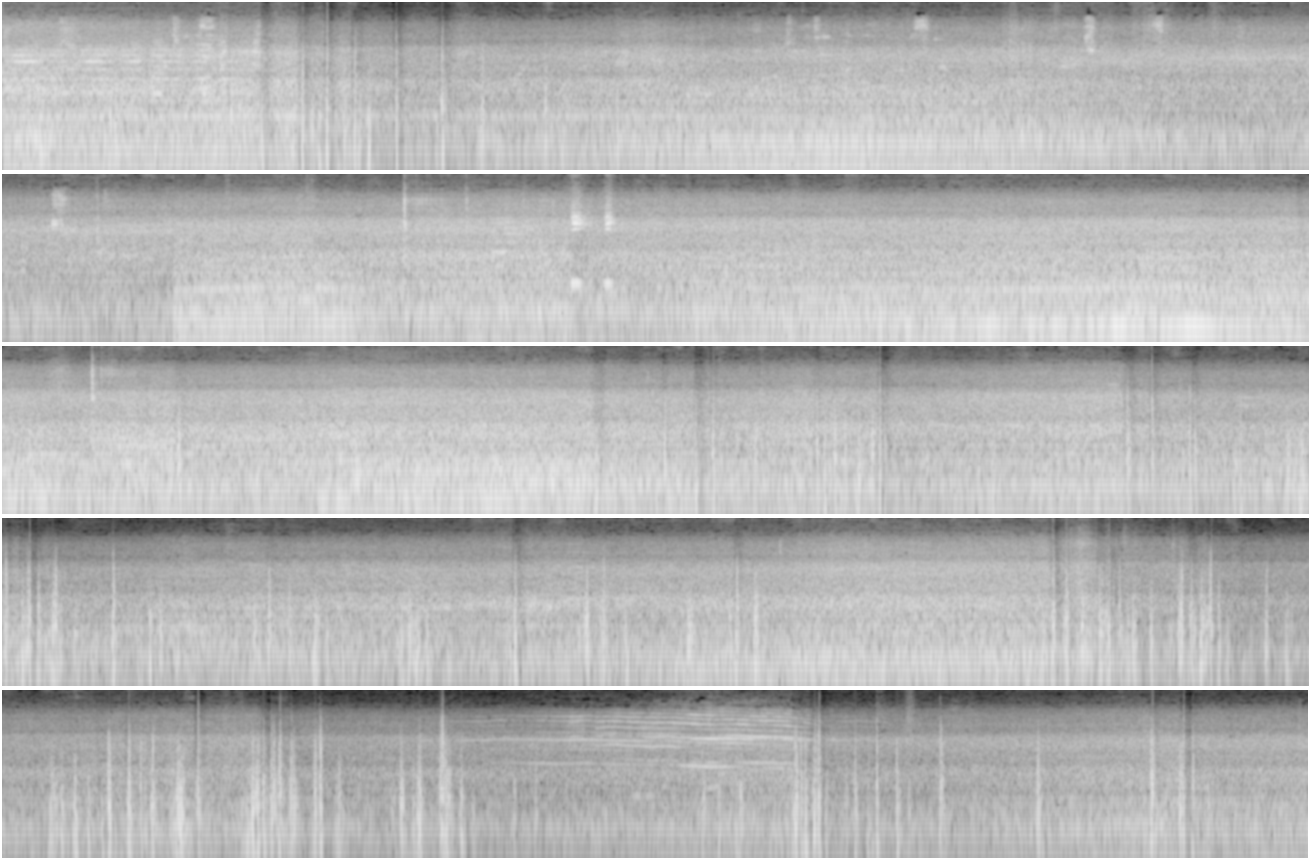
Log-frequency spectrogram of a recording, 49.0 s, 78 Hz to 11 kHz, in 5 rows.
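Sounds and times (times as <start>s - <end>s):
road noise: 0.0s - 49.0s
vehicle engine running: 0.0s - 49.0s
wind buffeting microphone: 0.2s - 4.7s, 19.4s - 27.2s, 27.9s - 35.8s, 36.9s - 43.2s, 44.5s - 48.7s.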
